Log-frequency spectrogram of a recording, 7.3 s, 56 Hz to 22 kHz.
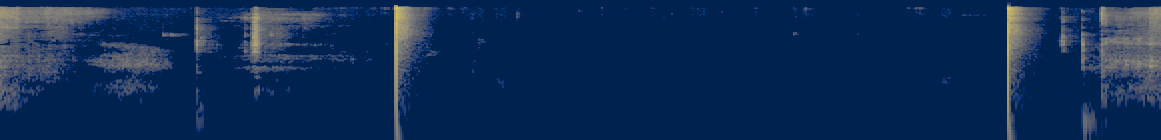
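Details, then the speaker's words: Gallagher solar fence energizer (S50/S20) with repaired circuit board, night mode: single sharp snaps a few seconds apart with silence between, just as strong but slower to conserve battery; normal slow night-mode pulse. "it's just a strong at night just a slower pulsed it says it's a conserve battery"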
